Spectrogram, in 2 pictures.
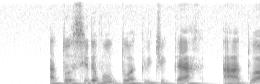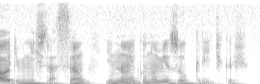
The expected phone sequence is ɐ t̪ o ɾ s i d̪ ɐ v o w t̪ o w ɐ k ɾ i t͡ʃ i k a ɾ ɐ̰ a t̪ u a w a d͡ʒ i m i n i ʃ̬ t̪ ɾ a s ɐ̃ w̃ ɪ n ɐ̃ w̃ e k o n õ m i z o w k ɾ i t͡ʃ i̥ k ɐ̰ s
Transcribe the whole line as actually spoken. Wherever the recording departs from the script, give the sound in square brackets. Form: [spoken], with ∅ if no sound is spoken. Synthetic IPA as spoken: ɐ t̪ o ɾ s i d̪ ɐ v o w t̪ o w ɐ k ɾ i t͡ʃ i k a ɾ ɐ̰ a t̪ u a w a d͡ʒ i m i n i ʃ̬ t̪ ɾ a s ɐ̃ w̃ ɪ n ɐ̃ w̃ e k o n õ m i z o w k ɾ i t͡ʃ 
